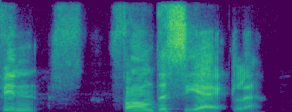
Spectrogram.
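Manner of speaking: Italian-accented pronunciation. Speaker tries out a french phrase, saying it in an italian accent. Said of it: "I said it with an Italian accent".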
